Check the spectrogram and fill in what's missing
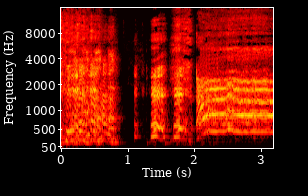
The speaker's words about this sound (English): I immediately scream.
